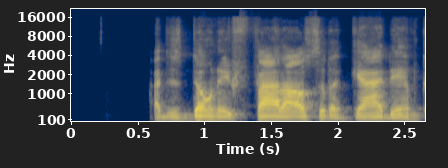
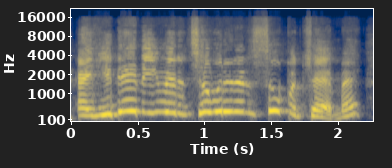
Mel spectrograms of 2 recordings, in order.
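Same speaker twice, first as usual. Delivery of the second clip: much higher and louder, outraged; indignant yell; 6 dB louder than usual. Real, not acted. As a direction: scold him at full volume. Ranting at chat viewer.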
